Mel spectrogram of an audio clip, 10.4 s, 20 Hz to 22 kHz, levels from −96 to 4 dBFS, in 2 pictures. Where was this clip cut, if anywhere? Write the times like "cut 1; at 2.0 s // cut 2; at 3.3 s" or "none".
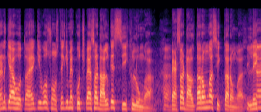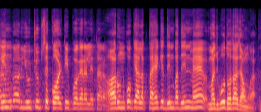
none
